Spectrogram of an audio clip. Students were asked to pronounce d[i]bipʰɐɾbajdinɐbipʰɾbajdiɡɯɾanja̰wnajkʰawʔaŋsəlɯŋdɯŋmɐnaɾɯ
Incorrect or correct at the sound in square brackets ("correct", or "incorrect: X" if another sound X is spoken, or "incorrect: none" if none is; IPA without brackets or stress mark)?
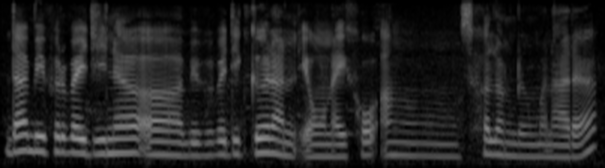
incorrect: a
